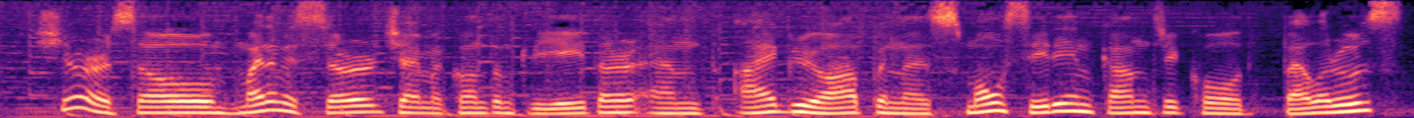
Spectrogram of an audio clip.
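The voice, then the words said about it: Foreign accent, non-native English speaker. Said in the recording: “you with your accent. I am going to assume that you weren't born in the United States.”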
